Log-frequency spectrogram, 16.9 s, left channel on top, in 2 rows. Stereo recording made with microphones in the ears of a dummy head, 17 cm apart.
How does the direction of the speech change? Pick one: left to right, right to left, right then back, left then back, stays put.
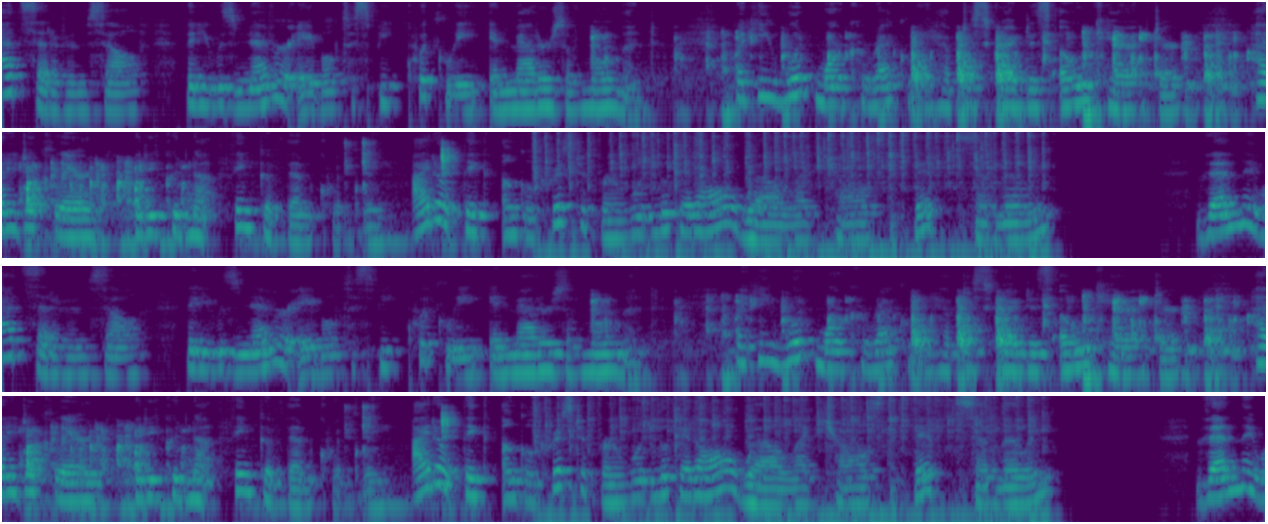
left to right.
